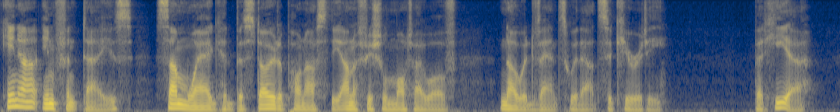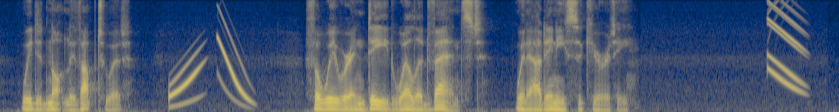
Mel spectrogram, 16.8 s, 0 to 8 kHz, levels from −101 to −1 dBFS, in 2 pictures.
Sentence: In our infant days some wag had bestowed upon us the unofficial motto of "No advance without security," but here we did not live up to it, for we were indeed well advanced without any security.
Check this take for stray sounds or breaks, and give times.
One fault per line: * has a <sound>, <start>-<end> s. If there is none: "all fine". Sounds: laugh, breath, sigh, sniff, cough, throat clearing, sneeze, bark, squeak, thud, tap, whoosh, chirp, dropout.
* has a chirp, 10.1-11.0 s
* has a chirp, 16.1-16.5 s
